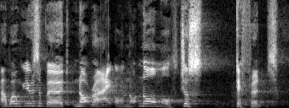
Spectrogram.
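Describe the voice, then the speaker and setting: A woman's fairly high, lively voice amid noticeable background noise and audible room echo. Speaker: audience member. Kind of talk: public question. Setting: public hall with audience. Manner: loud.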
